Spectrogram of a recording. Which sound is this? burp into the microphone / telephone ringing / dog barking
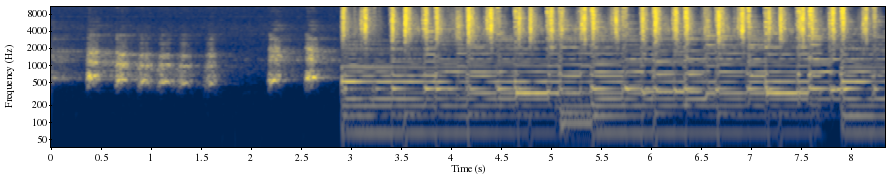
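dog barking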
